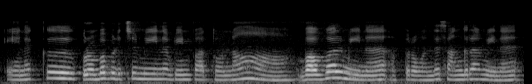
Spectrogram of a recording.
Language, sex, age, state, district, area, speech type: Tamil, female, 30-45, Tamil Nadu, Mayiladuthurai, rural, spontaneous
